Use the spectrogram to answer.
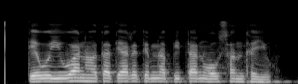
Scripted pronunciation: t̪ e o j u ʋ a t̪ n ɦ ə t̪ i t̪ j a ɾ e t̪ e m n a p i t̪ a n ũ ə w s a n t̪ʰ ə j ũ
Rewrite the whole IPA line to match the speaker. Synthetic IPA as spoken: t̪ e o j u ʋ a n ɦ ə t̪ a t̪ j a ɾ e t̪ e m n a p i t̪ a n ũ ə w s a n t̪ʰ ə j ũ

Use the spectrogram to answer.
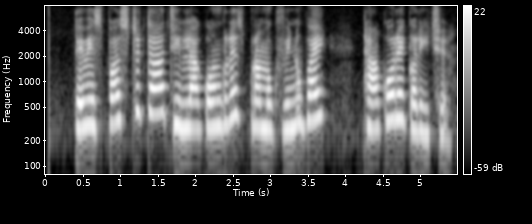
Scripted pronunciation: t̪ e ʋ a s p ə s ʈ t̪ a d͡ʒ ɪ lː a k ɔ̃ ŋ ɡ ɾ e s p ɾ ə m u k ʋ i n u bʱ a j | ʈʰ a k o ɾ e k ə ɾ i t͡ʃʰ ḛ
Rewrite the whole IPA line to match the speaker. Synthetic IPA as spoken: t̪ e ʋ i s p ə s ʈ t̪ a d͡ʒ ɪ lː a k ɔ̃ ŋ ɡ ɾ e s p ɾ ə m u kʰ ʋ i n u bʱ a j | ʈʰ a k o ɾ e k ə ɾ i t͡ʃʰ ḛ

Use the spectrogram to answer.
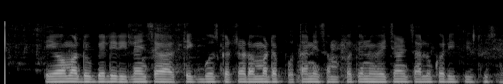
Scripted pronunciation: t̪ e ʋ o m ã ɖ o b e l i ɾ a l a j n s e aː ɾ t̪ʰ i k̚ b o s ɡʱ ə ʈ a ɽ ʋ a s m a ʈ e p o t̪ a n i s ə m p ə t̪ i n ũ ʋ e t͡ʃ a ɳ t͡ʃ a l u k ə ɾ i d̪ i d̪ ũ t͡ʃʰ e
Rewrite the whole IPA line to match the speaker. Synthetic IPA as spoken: t̪ e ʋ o m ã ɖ u b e l i ɾ i l a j n s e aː ɾ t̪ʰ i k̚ b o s ɡʱ ə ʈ a ɽ ʋ a m a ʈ e p o t̪ a n i s ə m p ə t̪ i n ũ ʋ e t͡ʃ a ɳ t͡ʃ a l u k ə ɾ i d̪ i d̪ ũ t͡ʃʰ e

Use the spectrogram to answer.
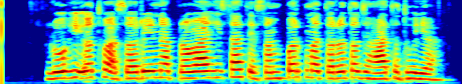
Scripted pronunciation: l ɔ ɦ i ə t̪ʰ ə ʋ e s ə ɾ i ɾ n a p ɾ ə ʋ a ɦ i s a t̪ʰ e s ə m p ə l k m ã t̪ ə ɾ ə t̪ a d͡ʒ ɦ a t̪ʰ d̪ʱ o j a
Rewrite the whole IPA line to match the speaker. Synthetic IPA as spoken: l o ɦ i ə t̪ʰ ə ʋ a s ə ɾ i ɾ n a p ɾ ə ʋ a ɦ i s a t̪ʰ e s ə m p ə ɾ k m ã t̪ ə ɾ ə t̪ ə d͡ʒ ɦ a t̪ʰ d̪ʱ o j a

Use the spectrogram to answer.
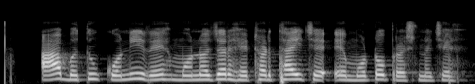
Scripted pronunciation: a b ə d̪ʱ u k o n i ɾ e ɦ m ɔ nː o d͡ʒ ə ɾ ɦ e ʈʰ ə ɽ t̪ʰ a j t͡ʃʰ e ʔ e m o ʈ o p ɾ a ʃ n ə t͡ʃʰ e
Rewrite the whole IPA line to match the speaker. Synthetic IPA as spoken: a b ə d̪ʱ ũ k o n i ɾ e ɦ m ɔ n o d͡ʒ ə ɾ ɦ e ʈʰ ə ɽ t̪ʰ a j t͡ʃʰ e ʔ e m o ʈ o p ɾ ə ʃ n ə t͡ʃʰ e

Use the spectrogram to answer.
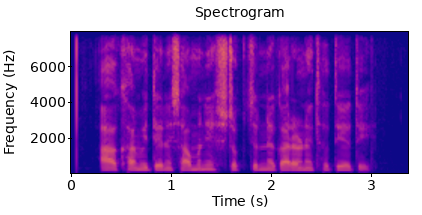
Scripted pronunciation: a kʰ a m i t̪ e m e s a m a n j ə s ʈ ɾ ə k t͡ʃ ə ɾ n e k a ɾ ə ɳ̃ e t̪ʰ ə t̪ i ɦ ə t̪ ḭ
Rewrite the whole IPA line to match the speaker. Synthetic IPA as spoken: a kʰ a m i t̪ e n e s a m a n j ə s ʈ ɾ ə k t͡ʃ ə ɾ n e k a ɾ ə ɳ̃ e t̪ʰ ə t̪ i ɦ ə t̪ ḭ

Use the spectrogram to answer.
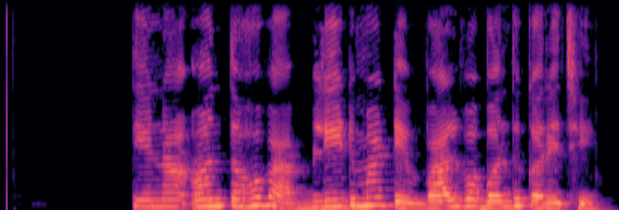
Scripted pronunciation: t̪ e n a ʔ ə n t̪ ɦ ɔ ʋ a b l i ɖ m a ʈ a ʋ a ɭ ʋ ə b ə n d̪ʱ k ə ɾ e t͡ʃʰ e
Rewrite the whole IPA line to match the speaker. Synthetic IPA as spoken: t̪ e n a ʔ ə n t̪ ɦ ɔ ʋ a b l i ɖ m a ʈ e ʋ a l ʋ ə b ə n d̪ʱ k ə ɾ e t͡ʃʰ e

